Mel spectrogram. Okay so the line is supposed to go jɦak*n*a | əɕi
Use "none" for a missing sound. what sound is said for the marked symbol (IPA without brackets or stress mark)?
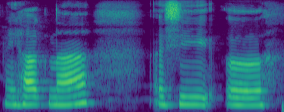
n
